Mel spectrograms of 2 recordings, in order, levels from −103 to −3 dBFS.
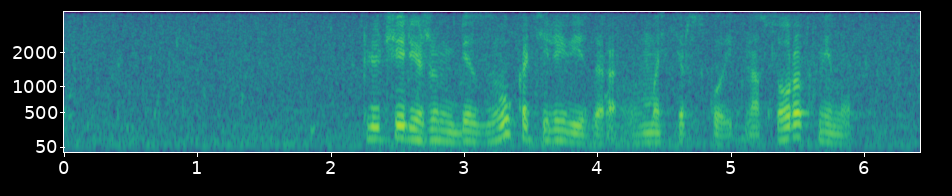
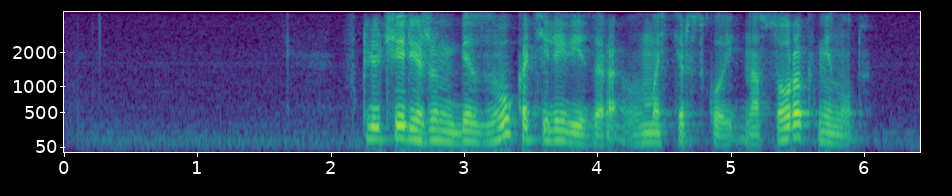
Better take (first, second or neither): second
